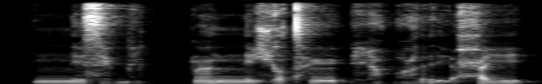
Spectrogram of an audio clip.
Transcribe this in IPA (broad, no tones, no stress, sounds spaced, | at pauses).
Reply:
nː i s e̤ b i̤ pː œ̃ nː i ç ɔ tʰ ẽ | h i̤ qʷ æ̤ r ḭ ħ i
